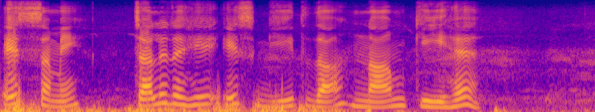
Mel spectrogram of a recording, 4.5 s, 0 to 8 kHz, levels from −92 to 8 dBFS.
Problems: none marked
